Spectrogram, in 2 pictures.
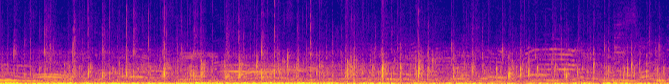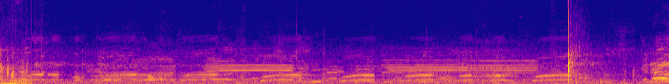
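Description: Fans and players shouting and cheering over a heavy low rumble for about five seconds, then, after a sudden drop in level, quieter player chatter with drawn-out calls. A single sharp crack of a bat hitting a pitched ball comes shortly before the end.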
